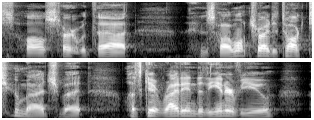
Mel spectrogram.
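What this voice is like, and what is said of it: Hoarse, weak voice from laryngitis. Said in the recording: “my voice is gone. Wow, I have a laryngitis”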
